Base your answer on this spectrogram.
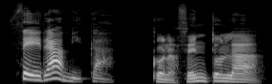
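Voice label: "CERÁMICA", Spanish, female; mekanta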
